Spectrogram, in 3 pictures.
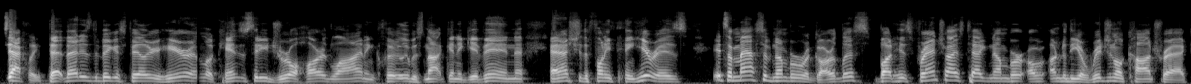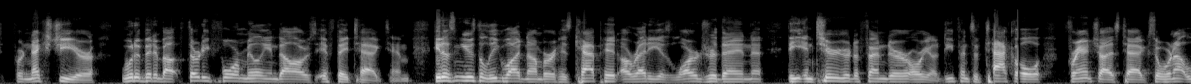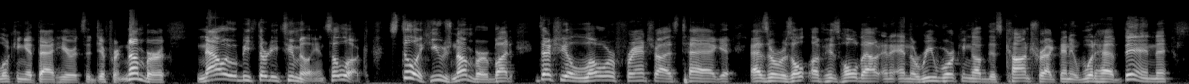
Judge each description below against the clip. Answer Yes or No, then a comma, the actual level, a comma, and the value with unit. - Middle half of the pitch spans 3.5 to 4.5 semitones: Yes, average, 3.9 semitones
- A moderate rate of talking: No, fast, 220 wpm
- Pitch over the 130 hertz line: Yes, medium, 140 Hz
